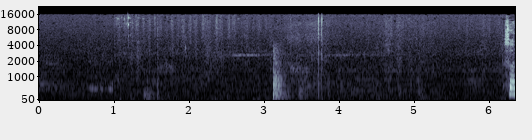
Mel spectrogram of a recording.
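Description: Faint scattered rubbing and clicking of a makeup brush working liquid foundation into the skin, with one louder knock about three seconds in.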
